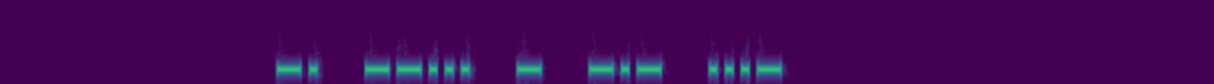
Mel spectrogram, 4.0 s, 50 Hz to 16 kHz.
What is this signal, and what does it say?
Morse code, heard as a keyed tone, about 46 wpm, spaced as for 32 wpm, 700 Hz. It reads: N7TKV
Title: USA Call Signs - 5 Characters - 2x Character Spacing - 45wpm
